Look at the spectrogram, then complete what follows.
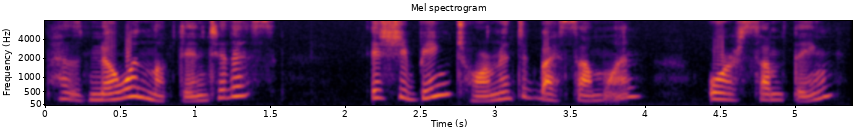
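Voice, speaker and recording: A woman voicing a dark fairy who speaks in a sweet, coaxing, protective manner in a storybook reading. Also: on the high side, big pitch swings, measured pace, dry recording, pitched above the performer's own voice, full character voice. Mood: concerned, kind.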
